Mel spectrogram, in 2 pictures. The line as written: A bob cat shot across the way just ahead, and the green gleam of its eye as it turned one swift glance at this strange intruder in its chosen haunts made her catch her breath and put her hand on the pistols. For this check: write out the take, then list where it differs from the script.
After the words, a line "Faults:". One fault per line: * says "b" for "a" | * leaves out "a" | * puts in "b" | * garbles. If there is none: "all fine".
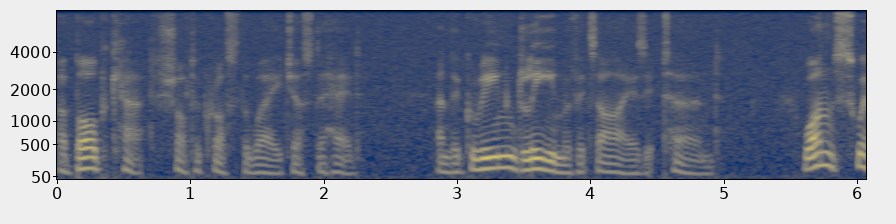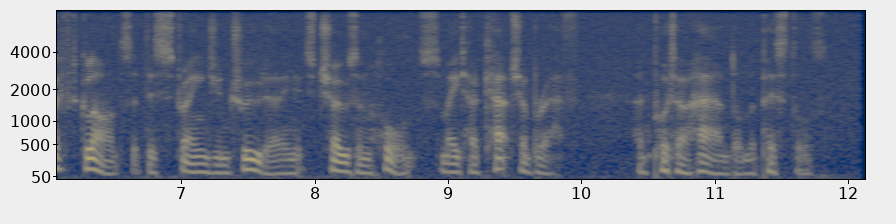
A bob cat shot across the way just ahead, and the green gleam of its eye as it turned one swift glance at this strange intruder in its chosen haunts made her catch her breath and put her hand on the pistols.
Faults:
all fine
